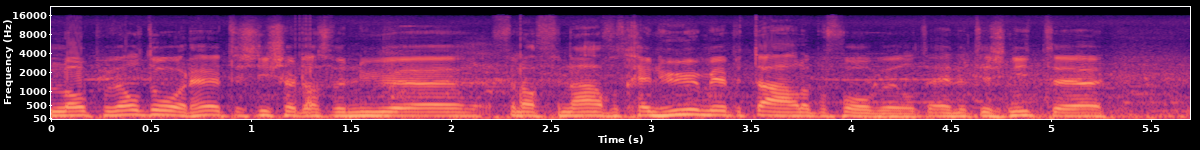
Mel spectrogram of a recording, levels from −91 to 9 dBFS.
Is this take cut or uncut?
uncut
